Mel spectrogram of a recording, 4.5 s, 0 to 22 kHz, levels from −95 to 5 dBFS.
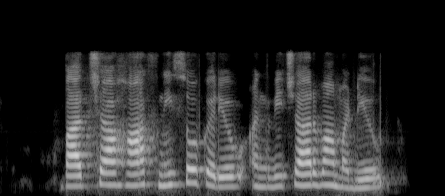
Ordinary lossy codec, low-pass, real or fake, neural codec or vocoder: Opus, 64 kbps; 7.2 kHz; fake; codec, 16 kHz, 4 kbps, X-Codec, HuBERT features, trained on LibriSpeech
